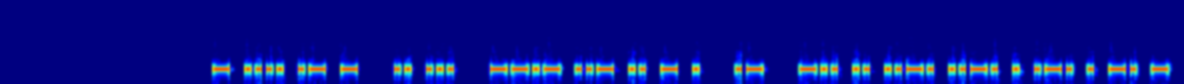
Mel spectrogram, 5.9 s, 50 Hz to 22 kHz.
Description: Morse code, heard as a keyed tone, about 46 wpm, 700 Hz. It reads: THAT IS QUITE A DIFFERENT
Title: Sentences from Top 1000 Words - Review Part 3 - 45wpm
